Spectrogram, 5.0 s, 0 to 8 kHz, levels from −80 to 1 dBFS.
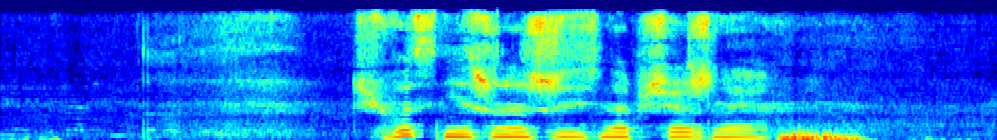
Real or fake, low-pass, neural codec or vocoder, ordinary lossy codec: real; 7.2 kHz; none; AAC, 32 kbps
